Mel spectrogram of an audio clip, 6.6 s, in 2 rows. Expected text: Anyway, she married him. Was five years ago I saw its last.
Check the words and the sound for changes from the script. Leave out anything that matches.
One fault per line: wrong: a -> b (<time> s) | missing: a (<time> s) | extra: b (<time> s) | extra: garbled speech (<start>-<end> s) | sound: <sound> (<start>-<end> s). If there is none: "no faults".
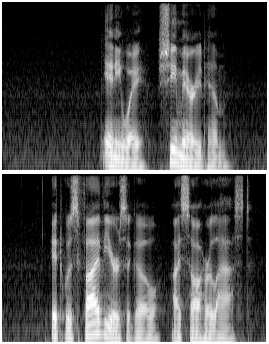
extra: It (3.9 s)
wrong: its -> her (5.8 s)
